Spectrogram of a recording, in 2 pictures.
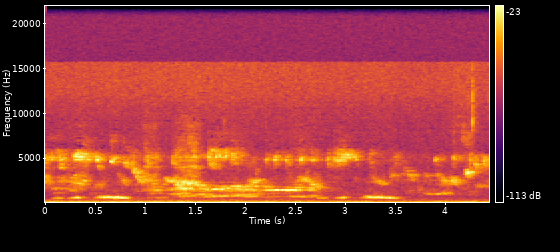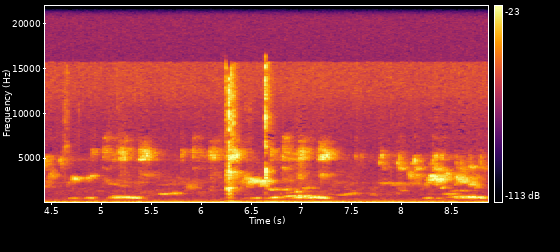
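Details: Low rounded coos from a decoy spotted dove contesting a wild bird, repeated in loose phrases roughly every second, with busy high chirps of other birds and a few clicks in the background.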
